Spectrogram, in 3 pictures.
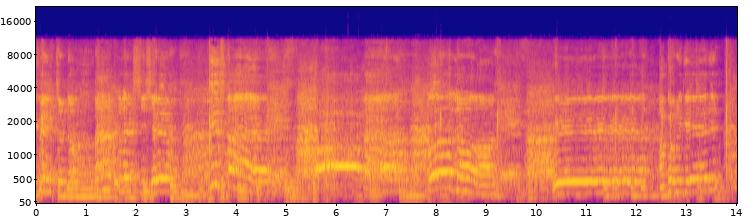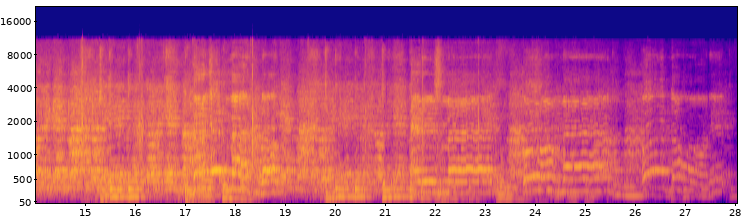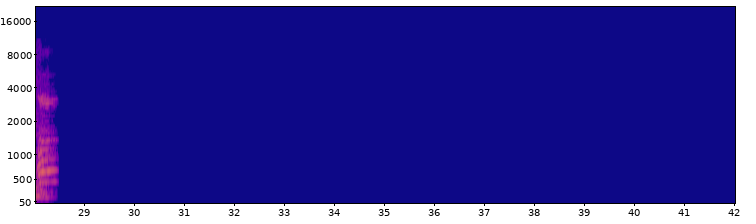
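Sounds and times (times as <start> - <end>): choir singing gospel song: 0.0 - 28.4.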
